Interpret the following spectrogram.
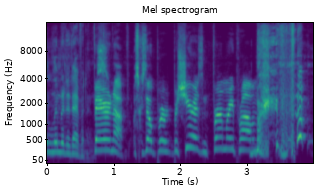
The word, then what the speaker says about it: Bashir: So Bashir has infirmary problems. Berkshire.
